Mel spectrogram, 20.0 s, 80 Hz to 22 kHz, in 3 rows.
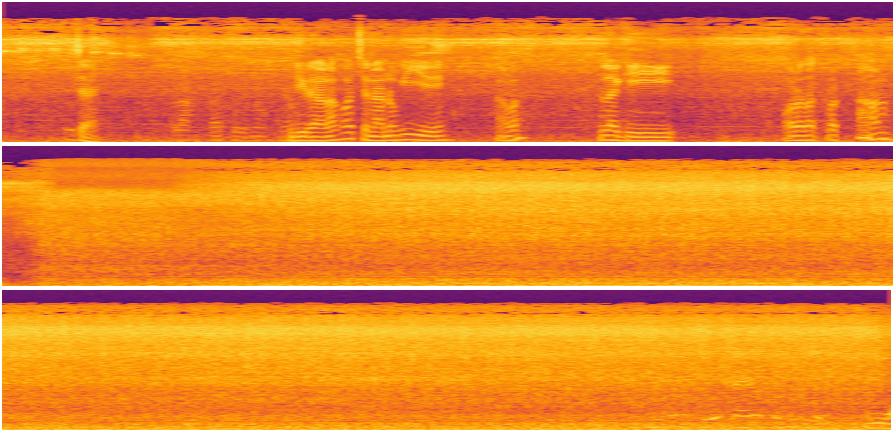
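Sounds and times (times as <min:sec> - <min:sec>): water rushing from a culvert: 0:06.8 - 0:20.0.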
